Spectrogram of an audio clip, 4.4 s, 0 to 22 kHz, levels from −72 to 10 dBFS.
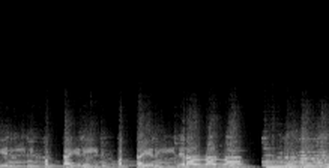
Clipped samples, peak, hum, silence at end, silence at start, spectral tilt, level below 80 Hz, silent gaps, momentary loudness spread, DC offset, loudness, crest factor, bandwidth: under 0.1%; -2 dBFS; none; 0 s; 0 s; -7.5 dB/octave; -54 dBFS; none; 8 LU; under 0.1%; -16 LUFS; 14 dB; 9.4 kHz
